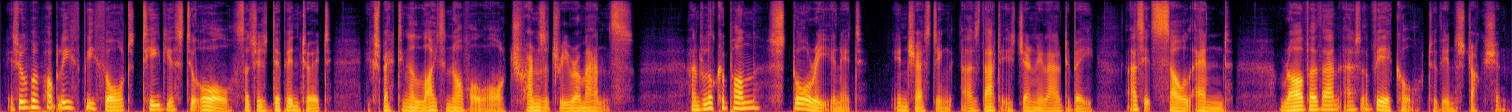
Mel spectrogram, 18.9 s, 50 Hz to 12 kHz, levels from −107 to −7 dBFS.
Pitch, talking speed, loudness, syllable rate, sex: 105 Hz, 145 wpm, -22 LUFS, 3.8 syllables/s, male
